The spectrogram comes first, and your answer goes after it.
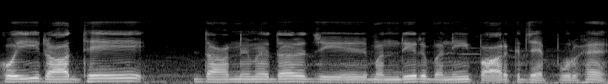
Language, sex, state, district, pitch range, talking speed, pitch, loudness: Hindi, male, Rajasthan, Jaipur, 115-130 Hz, 90 wpm, 120 Hz, -17 LUFS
